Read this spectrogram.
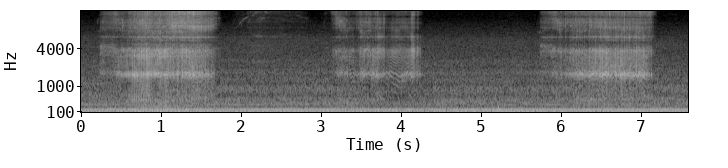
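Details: Loud, rough snoring on breaths in, three snores over about eight seconds, with a low background hum.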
